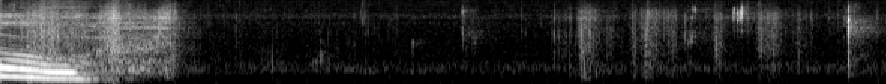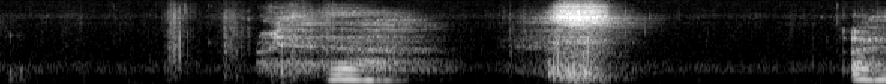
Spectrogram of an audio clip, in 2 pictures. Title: i really tried to holdback my sneezes :(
